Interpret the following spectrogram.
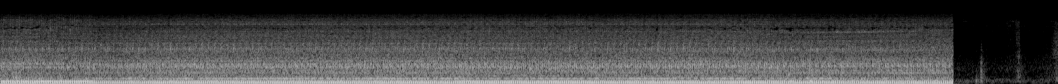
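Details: John Deere Gator 850D diesel, after fixing a no-crank caused by the neutral safety switch at the transmission: a steady, even low diesel chug at idle, no knocks or rattles, then shut off. It is charging; normal idle.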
